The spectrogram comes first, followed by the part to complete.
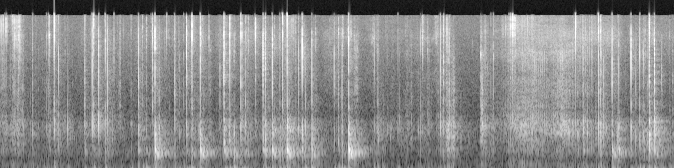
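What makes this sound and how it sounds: Long blue-painted nails handle the metal zipper of a dark brown leather (or faux leather) jacket with snap buttons lying flat on a table, then fast-tap and scratch the leather surface. The result is a dense run of soft, dull thuds and clicks with brief crinkling scratches, mostly low and mid in tone, each tap dying away almost at once.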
